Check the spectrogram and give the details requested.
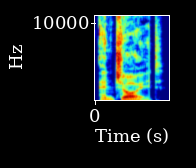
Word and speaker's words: enjoyed: And finally, enjoyed, enjoyed. The diphthong oi is voiced, so we use d to get enjoyed, enjoyed.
